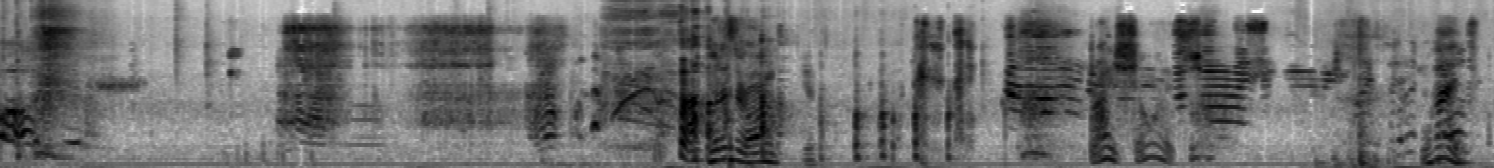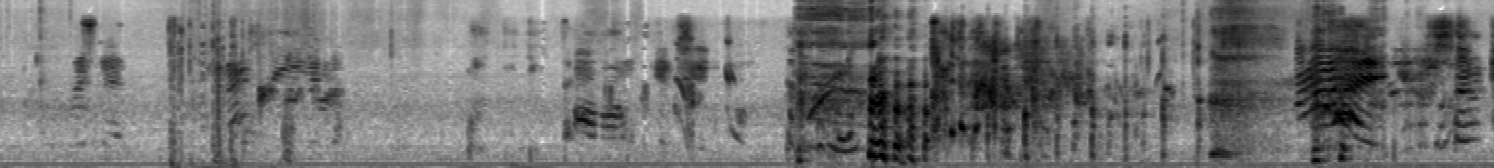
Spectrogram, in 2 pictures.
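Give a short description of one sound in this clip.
Teenage boys laugh loudly over an online call.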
